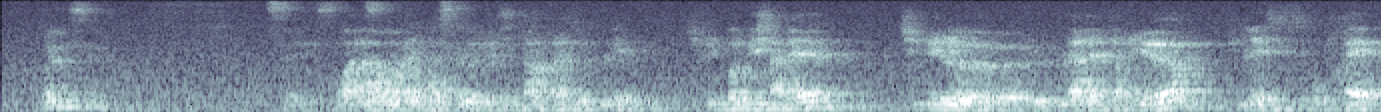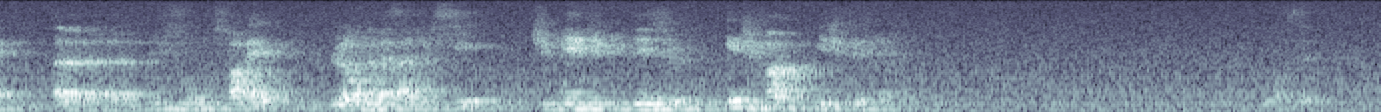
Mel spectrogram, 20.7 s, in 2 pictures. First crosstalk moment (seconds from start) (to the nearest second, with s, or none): 2 s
